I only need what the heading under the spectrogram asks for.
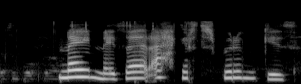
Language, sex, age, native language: Icelandic, female, 11, Icelandic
